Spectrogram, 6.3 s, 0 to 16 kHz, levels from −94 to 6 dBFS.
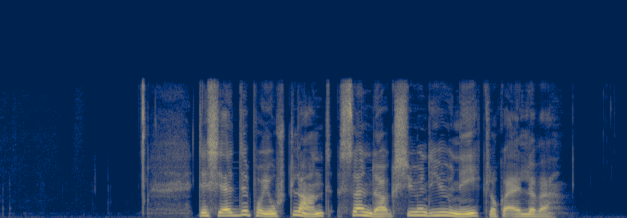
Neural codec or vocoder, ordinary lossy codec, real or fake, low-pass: none; none; real; 9.9 kHz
